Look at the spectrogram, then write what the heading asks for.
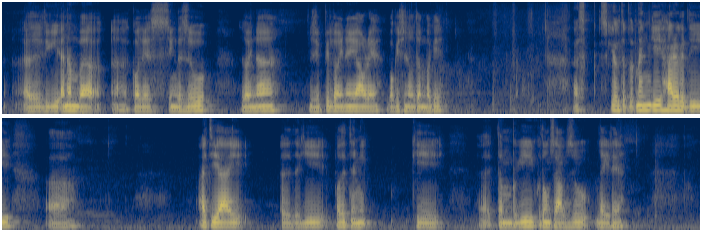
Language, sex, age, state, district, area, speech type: Manipuri, male, 45-60, Manipur, Imphal West, urban, spontaneous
